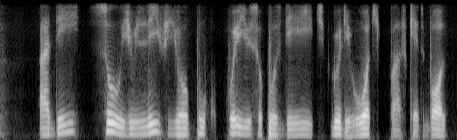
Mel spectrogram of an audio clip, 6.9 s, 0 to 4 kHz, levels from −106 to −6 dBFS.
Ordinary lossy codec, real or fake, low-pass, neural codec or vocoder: none; fake; 3.6 kHz; codec, 16 kHz, about 1 kbps, DyCAST, with the encoder's durations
